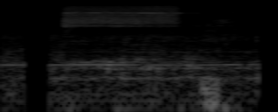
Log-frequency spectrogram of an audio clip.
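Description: Near silence: a faint steady high tone and hiss, with a short burst of higher hiss and a soft low thump about a second and a half in.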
